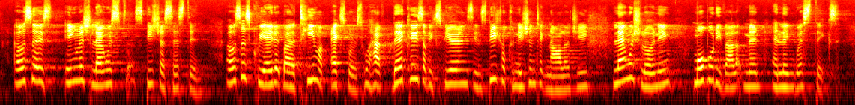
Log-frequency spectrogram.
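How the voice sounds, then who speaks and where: Her pitch is high, with ordinary variation. The woman speaks in a Vietnamese accent at a fairly quick pace. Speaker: startup founder. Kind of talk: pitch presentation.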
